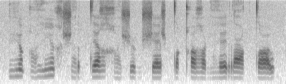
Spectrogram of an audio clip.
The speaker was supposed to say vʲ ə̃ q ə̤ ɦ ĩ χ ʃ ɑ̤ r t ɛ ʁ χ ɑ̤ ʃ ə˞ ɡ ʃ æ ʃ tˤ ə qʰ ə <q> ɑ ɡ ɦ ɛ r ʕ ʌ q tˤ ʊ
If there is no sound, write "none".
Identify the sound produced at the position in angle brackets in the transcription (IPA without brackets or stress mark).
ʁ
